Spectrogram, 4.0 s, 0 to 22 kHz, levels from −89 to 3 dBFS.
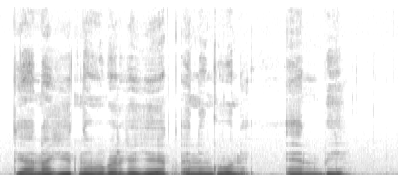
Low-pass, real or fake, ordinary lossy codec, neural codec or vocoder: none; real; none; none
